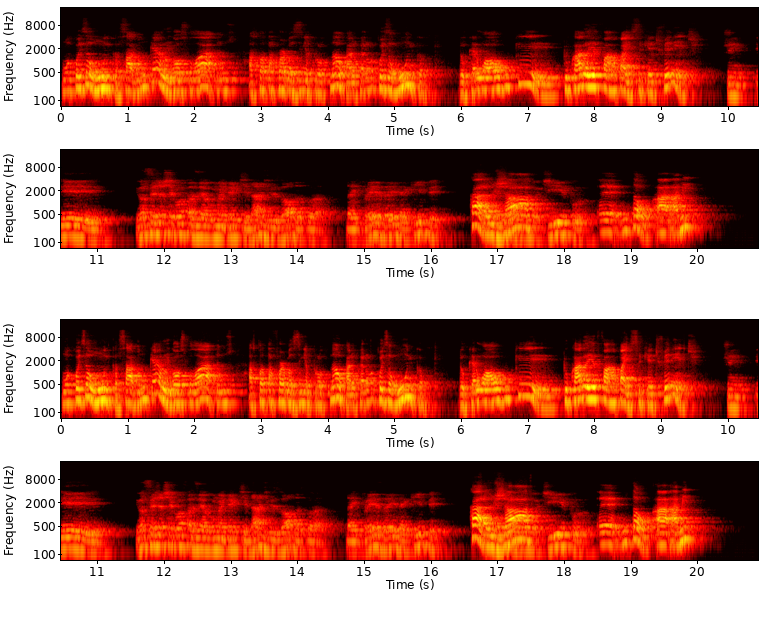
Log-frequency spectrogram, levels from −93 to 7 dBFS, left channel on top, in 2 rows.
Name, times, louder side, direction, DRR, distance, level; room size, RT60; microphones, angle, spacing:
voice 1, 0.0-2.6 2.8-5.5 6.0-9.5 16.6-17.5 18.5-19.8, right 2 dB, 45° right, 3 dB, 1.0 m, -30 dB
voice 2, 9.9-11.1 11.6-14.4 14.7-16.1 16.7-18.3, left 1 dB, 20° right, -8 dB, 1.7 m, -38 dB
10.5 x 5.7 x 2.9 m, 0.82 s
head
